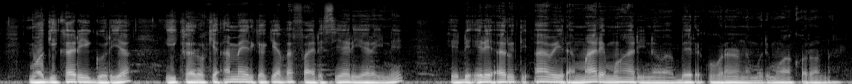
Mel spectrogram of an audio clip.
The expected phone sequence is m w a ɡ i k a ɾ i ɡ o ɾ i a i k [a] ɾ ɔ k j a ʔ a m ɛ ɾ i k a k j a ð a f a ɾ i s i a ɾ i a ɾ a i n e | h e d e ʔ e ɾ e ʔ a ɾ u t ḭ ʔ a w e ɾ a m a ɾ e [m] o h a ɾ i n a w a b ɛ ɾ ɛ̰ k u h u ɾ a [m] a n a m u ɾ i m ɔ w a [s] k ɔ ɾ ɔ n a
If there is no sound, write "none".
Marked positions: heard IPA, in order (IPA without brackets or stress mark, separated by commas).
a, m, n, none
